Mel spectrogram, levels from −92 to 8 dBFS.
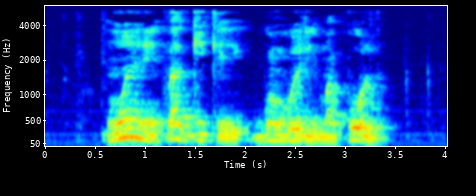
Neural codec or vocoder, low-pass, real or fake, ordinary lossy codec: none; 5.4 kHz; real; AAC, 32 kbps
